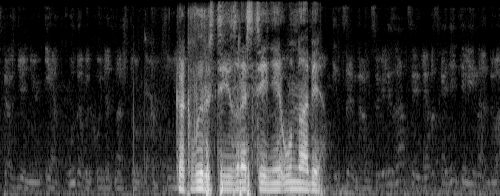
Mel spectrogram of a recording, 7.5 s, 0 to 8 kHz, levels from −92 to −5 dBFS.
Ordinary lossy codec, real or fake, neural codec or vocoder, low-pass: Opus, 16 kbps; real; none; 7.2 kHz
